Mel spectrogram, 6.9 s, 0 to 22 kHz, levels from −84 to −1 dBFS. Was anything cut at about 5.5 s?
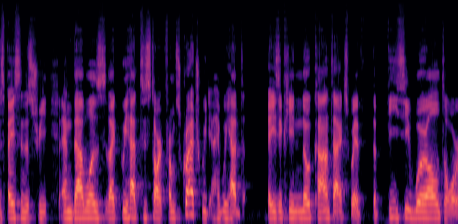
no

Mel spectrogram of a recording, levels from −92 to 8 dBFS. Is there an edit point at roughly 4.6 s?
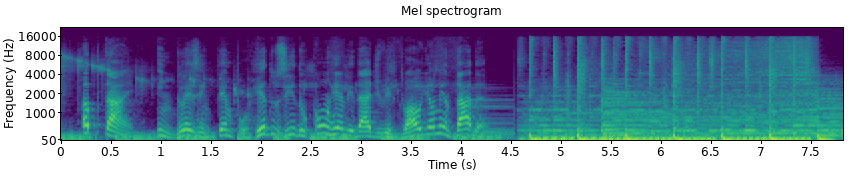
yes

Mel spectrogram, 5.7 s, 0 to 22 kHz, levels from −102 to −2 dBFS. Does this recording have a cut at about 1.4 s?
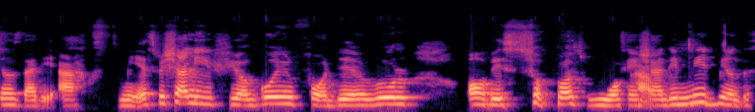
no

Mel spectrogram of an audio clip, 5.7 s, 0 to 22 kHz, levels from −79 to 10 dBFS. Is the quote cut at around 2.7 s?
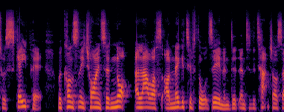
no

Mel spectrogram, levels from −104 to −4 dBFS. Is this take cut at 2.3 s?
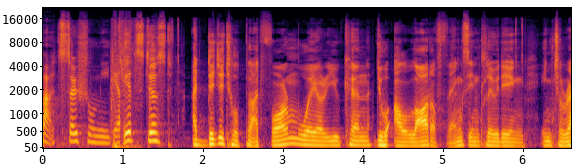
no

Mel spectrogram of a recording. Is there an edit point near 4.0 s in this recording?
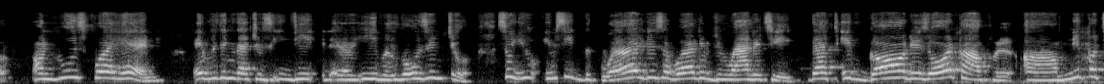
no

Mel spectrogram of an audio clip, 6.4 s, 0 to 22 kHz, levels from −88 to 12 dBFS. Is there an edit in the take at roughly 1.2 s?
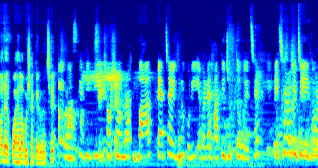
yes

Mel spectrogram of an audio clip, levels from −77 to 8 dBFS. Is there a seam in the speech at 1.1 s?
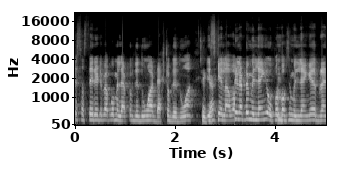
no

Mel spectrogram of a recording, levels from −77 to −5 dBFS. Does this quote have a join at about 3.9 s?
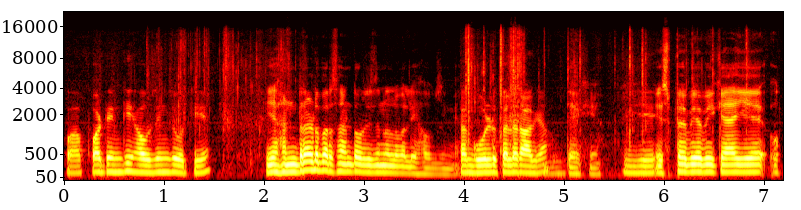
yes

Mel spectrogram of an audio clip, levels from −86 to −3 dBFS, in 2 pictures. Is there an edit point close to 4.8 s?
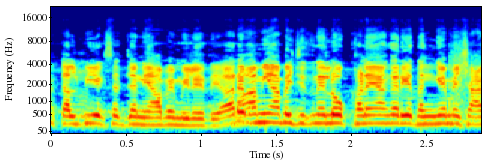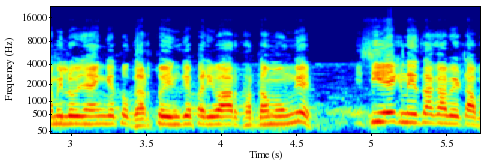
yes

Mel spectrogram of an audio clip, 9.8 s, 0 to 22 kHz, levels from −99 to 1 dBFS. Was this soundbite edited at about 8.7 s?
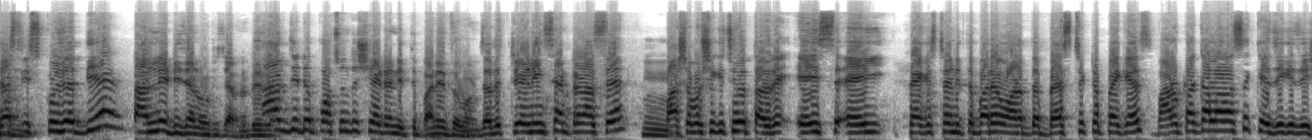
yes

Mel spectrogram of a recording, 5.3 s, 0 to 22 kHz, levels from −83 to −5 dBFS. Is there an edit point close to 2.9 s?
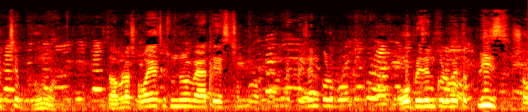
yes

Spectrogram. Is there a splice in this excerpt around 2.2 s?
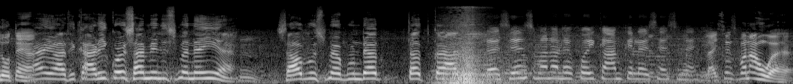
no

